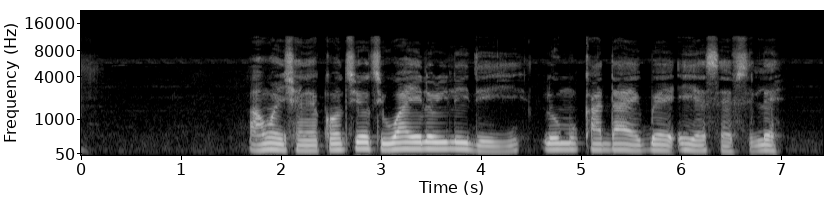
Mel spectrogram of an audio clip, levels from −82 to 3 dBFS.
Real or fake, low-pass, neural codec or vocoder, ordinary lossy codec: real; none; none; none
